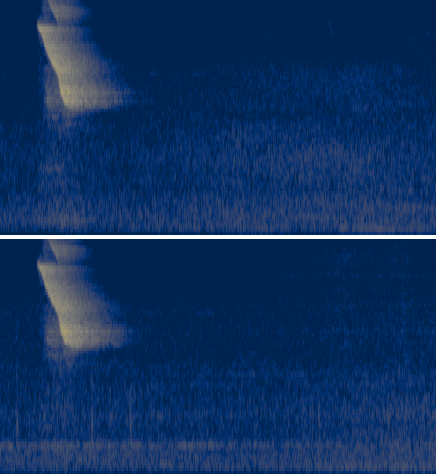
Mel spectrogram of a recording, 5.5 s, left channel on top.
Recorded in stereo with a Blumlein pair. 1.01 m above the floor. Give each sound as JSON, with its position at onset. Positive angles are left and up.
{"t": 0.5, "sound": "a bird", "azimuth_deg": 15, "distance_m": 0.5}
